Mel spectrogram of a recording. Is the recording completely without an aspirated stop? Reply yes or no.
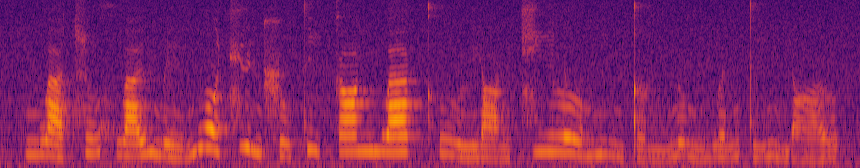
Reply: no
